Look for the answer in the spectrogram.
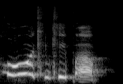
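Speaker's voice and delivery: squeaky high mock cheer; high excited voice. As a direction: pitch it way up, mock eager. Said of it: "I was like".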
